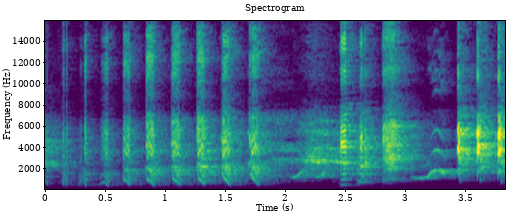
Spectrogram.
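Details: Big male Indian ringneck parakeets kept as talking birds give a quick series of falling, giggle-like notes, then rising whistles and a few sharp high clicks.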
